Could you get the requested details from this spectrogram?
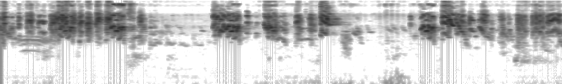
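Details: Several budgies chirping in three loud bursts of rapid, grating, high chatter and squeaks, separated by short quieter pauses.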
